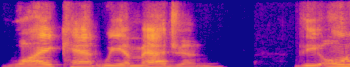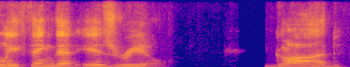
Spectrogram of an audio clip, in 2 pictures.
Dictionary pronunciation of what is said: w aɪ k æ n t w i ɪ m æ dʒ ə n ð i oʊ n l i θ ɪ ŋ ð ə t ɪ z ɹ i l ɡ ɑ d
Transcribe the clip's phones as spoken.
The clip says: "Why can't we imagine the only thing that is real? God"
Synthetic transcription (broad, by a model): w aɪ k æ n t w i ɪ m æ dʒ ə n ð i oʊ n l i θ ɪ ŋ ð ə t ɪ z ɹ i l ɡ ɑ d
